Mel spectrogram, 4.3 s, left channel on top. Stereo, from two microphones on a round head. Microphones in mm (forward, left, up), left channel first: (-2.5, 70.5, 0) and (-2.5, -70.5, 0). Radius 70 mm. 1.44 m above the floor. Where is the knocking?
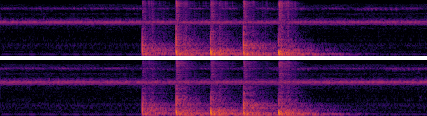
35° left (ahead or behind), 0.7 m.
